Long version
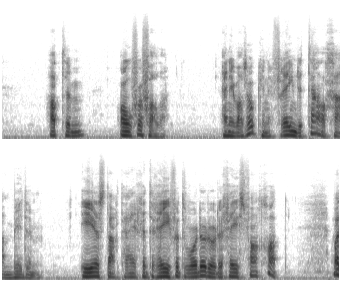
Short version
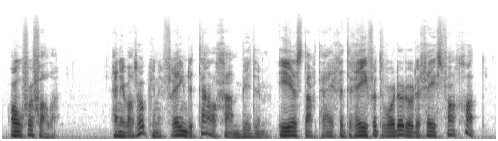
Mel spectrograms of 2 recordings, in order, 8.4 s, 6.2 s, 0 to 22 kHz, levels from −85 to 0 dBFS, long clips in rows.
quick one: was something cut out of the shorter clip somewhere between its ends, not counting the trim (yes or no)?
yes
